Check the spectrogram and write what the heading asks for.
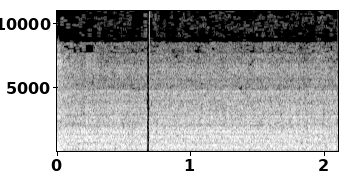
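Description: Wilson metal lathe running steadily at its slowest spindle speed, geared for screwcutting, an even mechanical hum from its motor and gearing while the half-nut lever on the apron is engaged.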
